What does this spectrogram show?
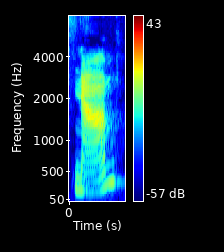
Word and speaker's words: knob: a lot of glue knob doorknob silent k slob that usually means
